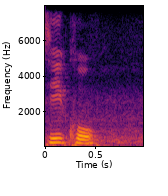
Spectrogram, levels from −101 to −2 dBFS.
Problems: constant background noise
